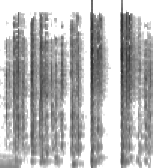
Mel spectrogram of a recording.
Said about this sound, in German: Mit flinken Fingern startete sie ihren PC tippte einige Zahlenkombinationen ein und atmete tief durch.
